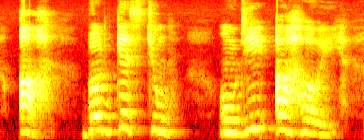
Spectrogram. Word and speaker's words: ahoj: Alors attention, le J est muet. C'est comme si je disais ahoy. J fait 2 L dans ahoy. Donc ahoy, ça s'écrit A-H-O-J. Sauf qu'on dit pas ahoj, on dit ahoy.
